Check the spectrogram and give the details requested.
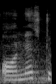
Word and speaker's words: honest: जैसे कि ऑनेस्ट में यहाँ पर जो इनिशियल लेटर है वो एच है लेकिन साउंड हमें ओ की आ रही है ऑनेस्ट because the first letter is silent.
